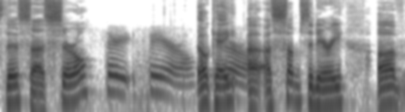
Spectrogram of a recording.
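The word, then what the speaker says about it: Searle: Also, Donald Rumsfeld was the president of, how do you pronounce this, Cyril? Cyril.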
